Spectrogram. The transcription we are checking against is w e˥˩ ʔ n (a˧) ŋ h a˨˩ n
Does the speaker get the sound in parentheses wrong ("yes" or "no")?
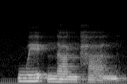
no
